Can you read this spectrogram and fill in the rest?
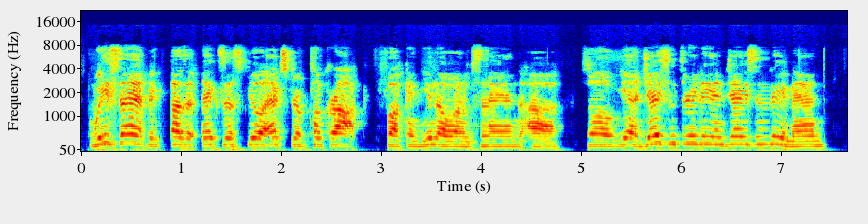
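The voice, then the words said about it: Northeastern New Jersey accent. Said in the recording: “do I detect accents? Is it a southern accent or is that a South Jersey accent? ... It's more like a northern Jersey. ... Northeastern Jersey-esque.”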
